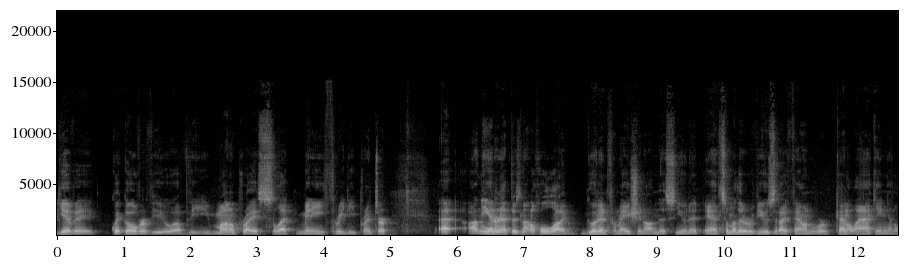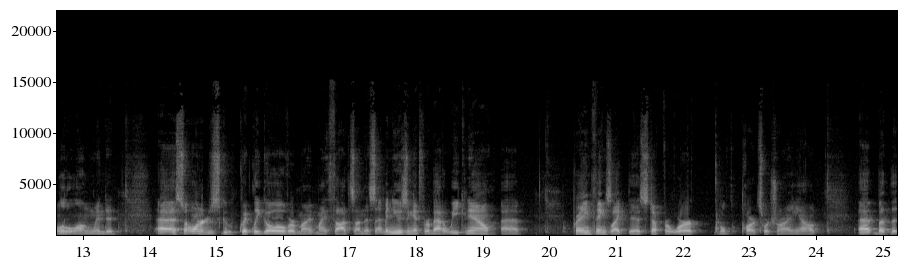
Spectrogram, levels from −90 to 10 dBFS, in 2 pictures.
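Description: No dropouts, glitches, distortion or other technical faults can be heard anywhere in the recording.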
